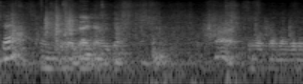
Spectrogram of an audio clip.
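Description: Quiet, indistinct talk between people at a table, in low voices that come and go in two short stretches.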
